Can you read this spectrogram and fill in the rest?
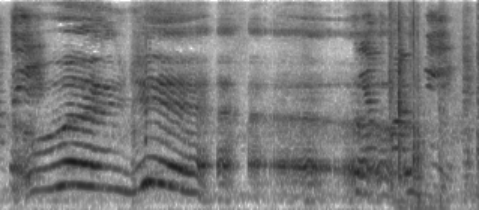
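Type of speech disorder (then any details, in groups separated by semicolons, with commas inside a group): Pseudobulbar dysarthria; cerebral palsy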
